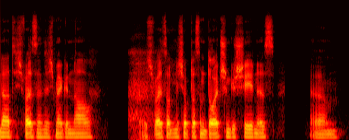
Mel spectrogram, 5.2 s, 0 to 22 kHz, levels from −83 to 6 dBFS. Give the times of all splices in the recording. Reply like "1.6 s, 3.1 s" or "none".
none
